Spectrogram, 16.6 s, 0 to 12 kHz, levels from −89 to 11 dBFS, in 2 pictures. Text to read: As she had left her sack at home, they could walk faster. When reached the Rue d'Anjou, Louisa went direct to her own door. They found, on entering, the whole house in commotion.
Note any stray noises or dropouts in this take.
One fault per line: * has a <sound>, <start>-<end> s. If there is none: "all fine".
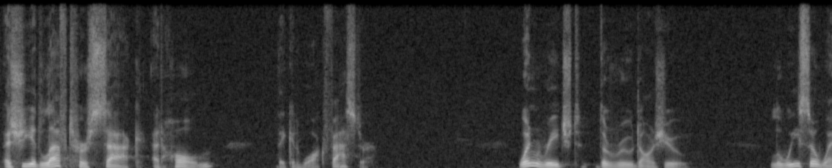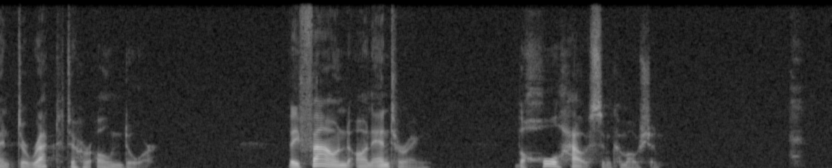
* has a breath, 16.2-16.4 s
